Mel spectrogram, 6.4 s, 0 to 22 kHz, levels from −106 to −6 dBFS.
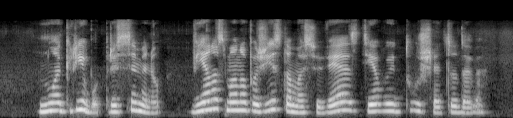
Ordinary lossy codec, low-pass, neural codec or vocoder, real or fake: AAC, 64 kbps; 10.8 kHz; none; real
